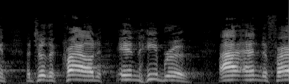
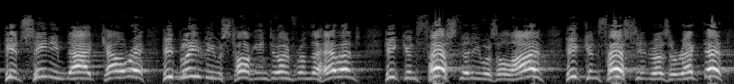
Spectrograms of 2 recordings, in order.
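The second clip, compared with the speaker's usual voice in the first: loud, high, shouted sermon climax; full-force preaching; 7 semitones higher, 10 dB louder than usual. Acted. Preacher roaring the conversion story to his congregation, loud and high. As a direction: preach it out at the top of the lungs.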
